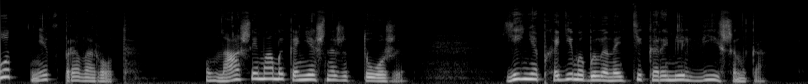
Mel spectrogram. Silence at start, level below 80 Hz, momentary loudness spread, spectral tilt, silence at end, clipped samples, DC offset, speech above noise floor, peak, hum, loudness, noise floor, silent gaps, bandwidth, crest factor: 0 s; -62 dBFS; 11 LU; -7 dB/octave; 0.45 s; under 0.1%; under 0.1%; 39 dB; -10 dBFS; none; -25 LUFS; -64 dBFS; none; 13.5 kHz; 14 dB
